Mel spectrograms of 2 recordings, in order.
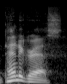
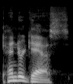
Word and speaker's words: Pendergast: And I also heard Sarah, the Pendergrass fished, I keep saying their name wrong. Pendergast fished this tournament, both of them, both Chris and Sarah.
